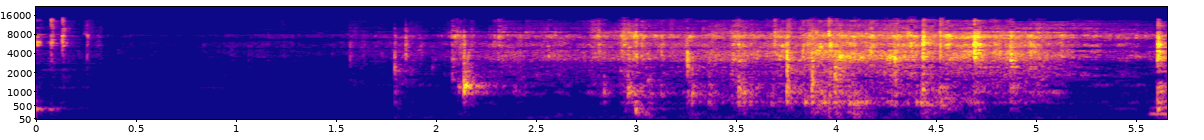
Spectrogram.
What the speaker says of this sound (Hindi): चलो अब पापड़ ला तल लेते हैं। देखो एक थन पापड़ डाल दे हैं।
